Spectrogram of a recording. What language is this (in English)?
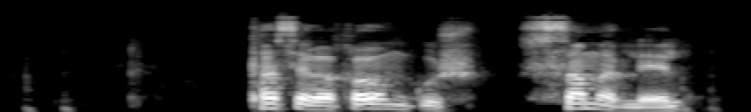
Burushaski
